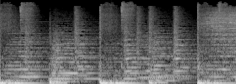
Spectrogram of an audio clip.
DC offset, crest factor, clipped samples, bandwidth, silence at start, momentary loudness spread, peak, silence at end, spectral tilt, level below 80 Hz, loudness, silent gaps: under 0.1%; 12 dB; under 0.1%; over 20 kHz; 0 s; 3 LU; -2 dBFS; 0 s; -4.5 dB/octave; -18 dBFS; -17 LUFS; none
